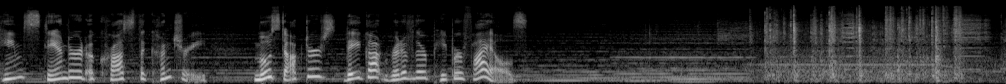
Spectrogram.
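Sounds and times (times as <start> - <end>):
speech: 0.0 - 5.4
fax machine printing: 6.5 - 10.0.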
